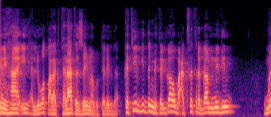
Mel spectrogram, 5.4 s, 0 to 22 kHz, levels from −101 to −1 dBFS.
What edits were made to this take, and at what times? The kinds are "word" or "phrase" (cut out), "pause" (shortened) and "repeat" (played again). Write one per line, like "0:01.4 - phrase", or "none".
none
